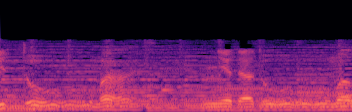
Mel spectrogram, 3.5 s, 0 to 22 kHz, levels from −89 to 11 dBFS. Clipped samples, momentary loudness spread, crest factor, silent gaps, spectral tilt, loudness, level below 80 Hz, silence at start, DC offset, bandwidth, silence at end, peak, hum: under 0.1%; 8 LU; 16 dB; none; -9.5 dB/octave; -21 LUFS; -44 dBFS; 0 s; under 0.1%; 5.2 kHz; 0 s; -4 dBFS; none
